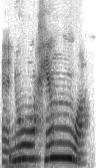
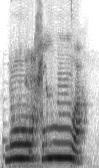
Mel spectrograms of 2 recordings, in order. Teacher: when we're joining a tanween sound with the waw, which carries the shadda, waw mushaddad, we're going to pause slightly on it, okay? And get a bit of emphasis to it.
